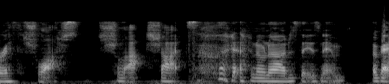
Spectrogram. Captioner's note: laughing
